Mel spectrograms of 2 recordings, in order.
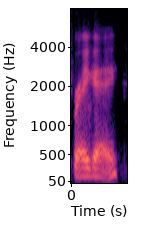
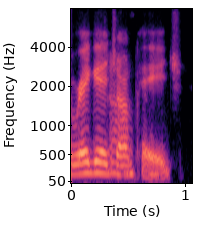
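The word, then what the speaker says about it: Régé-Jean Page: from fourth wi or ree Jean paage I I think I'm mispronouncing sorry everyone I think I said re before I think it's regay so ree John Paige um who' be the best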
